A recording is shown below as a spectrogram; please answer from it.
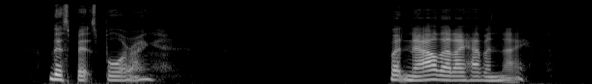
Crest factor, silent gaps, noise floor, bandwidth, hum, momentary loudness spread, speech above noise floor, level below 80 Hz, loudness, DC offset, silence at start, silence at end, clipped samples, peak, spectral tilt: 22 dB; none; -83 dBFS; 17.5 kHz; none; 16 LU; 59 dB; -68 dBFS; -24 LUFS; under 0.1%; 0.5 s; 0.7 s; under 0.1%; -4 dBFS; -5 dB/octave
